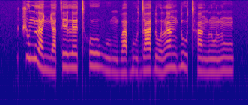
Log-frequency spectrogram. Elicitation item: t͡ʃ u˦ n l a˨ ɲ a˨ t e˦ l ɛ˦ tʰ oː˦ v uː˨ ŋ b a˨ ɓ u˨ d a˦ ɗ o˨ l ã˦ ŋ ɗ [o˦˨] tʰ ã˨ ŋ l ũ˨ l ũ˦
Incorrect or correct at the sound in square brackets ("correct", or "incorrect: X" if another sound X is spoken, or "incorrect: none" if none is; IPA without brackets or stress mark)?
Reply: incorrect: u˦˨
